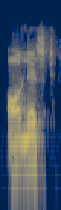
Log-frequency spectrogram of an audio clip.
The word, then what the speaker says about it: honest: no h is silent honest because the letter h is silent or mute we have to use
